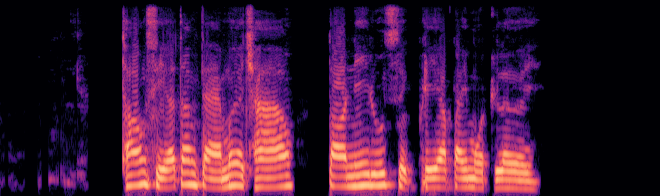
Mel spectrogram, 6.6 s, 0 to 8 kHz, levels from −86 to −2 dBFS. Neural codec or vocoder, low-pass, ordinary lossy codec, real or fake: none; 7.2 kHz; none; real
